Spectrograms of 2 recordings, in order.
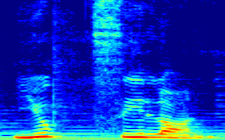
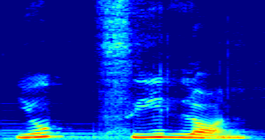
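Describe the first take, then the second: No difference in how they are said.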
